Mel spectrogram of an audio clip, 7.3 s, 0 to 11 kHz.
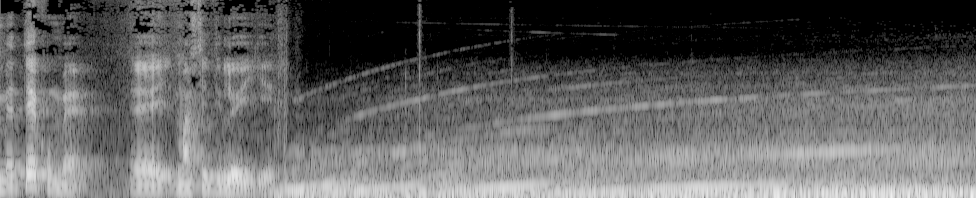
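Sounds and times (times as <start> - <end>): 
speech: 0.0 - 2.4
electric car accelerating with amplified synthetic motor whine: 2.0 - 7.3.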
